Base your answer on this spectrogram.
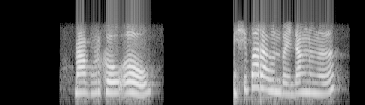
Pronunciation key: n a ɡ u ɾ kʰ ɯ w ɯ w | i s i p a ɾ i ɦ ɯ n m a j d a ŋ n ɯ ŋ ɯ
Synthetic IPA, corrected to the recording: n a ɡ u ɾ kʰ ɯ w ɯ w | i s i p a ɾ a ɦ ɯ n b a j d a ŋ n ɯ ŋ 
